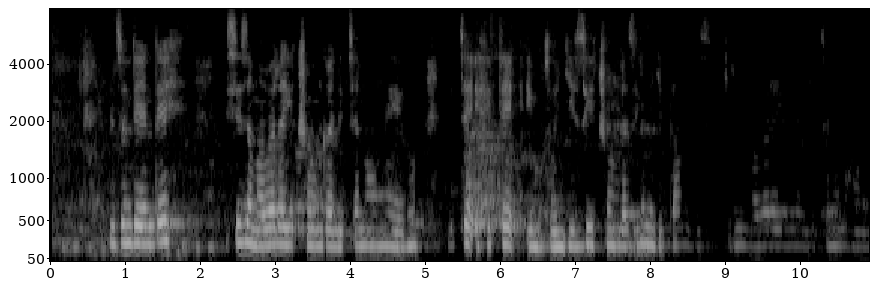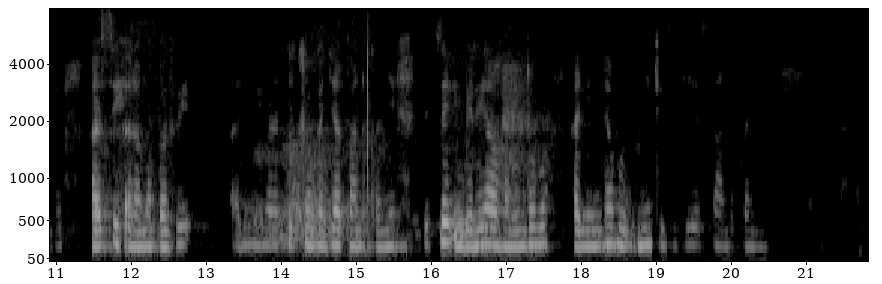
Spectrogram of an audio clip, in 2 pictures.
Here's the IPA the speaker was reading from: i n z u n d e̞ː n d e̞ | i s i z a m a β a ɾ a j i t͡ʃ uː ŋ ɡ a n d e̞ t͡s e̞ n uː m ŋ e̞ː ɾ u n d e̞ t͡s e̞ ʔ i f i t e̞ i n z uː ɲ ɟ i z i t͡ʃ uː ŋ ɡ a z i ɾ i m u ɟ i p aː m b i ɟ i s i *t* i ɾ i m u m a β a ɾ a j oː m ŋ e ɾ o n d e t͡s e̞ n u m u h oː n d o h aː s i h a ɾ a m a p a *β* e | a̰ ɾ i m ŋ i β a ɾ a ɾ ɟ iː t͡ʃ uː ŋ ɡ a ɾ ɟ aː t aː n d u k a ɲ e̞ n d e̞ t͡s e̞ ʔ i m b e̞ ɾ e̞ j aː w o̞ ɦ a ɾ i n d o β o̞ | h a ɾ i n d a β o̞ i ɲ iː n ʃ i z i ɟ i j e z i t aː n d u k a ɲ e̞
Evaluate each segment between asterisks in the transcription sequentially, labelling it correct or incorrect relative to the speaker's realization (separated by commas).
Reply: incorrect, incorrect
